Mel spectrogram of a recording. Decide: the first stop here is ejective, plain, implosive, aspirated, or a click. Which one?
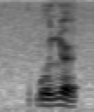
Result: implosive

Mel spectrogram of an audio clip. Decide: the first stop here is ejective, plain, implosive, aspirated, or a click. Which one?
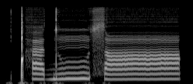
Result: click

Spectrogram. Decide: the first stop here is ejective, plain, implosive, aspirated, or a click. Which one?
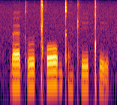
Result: ejective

